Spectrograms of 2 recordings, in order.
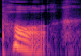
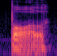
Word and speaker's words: pol: So sorry for disappointing you, but he's not calling Paul. He's saying Pol, P-O-L in Finnish.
